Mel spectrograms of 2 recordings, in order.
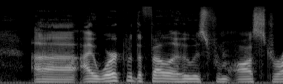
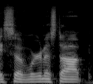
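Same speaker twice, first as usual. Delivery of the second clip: normal talking voice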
